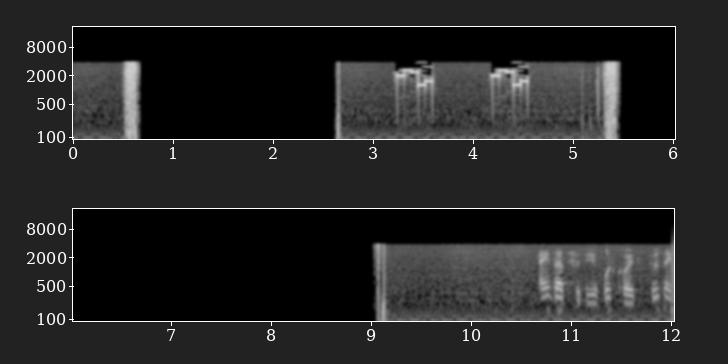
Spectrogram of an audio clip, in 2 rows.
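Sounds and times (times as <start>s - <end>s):
stepped electronic alerting tones over fire brigade dispatch radio: 3.2s - 3.6s, 4.2s - 4.6s
dispatch radio squelch static crackles: 5.2s - 5.5s, 10.7s - 12.0s
speech: 10.8s - 12.0s.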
